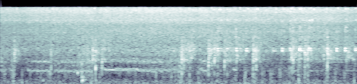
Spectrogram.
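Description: A steam radiator in a Manhattan apartment gives off a continuous airy hiss, with faint tonal whistles and scattered light ticks and knocks running through it.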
